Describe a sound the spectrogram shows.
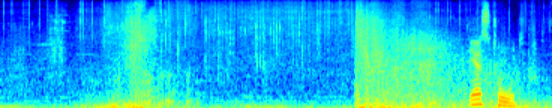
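A magic spell crackles and bursts with electric energy.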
